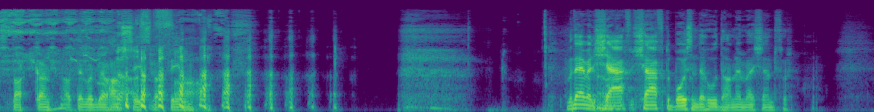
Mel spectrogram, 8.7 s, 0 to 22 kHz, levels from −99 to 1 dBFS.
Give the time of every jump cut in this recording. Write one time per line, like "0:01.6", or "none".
none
